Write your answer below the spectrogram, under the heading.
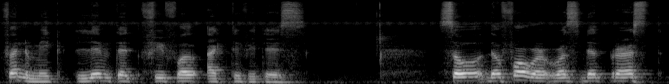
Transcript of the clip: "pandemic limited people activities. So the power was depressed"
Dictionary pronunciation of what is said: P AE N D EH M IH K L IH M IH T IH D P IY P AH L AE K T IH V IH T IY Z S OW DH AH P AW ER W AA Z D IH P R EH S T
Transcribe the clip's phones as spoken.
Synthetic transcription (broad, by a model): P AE N D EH M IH K L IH M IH T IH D F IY F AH L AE K T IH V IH T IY S OW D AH F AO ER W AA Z D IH P R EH S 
